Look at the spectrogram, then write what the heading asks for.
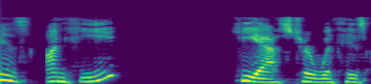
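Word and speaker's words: Unhei: Yes, it's pronounced Yoon-hae. And it means grace, Mr. Kim added. Yoon-hae, Joey said slowly, and this time perfectly.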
